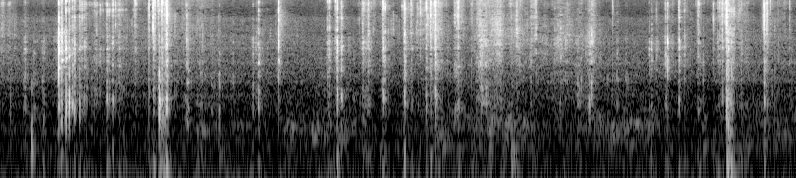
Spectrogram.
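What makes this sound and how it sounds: A steel knife blade held in a black-gloved hand scrapes and shaves a small, solid pink soap cube with a powdery surface. About twenty quiet, dry scratches sound in quick succession, bright and crisp with almost no low end, each stopping at once with no ring.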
